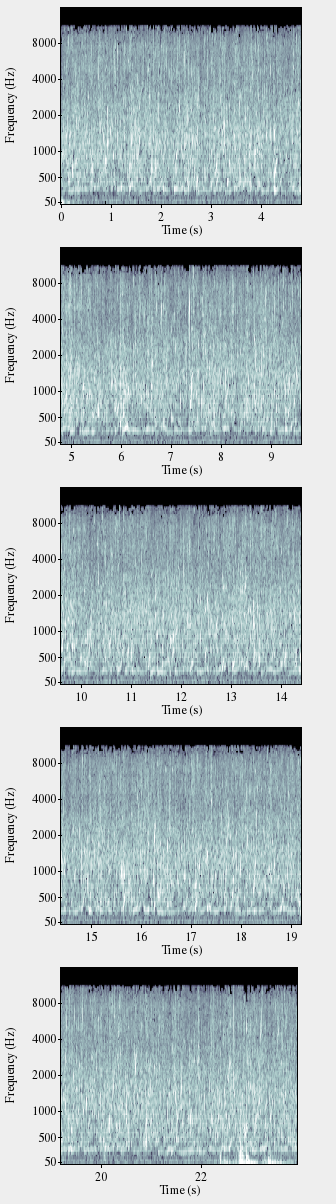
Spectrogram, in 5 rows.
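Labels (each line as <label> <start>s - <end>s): Water flowing steadily. 0.0s - 23.9s
Water gurgles continuously without a specific rhythm. 0.0s - 23.9s
A single plop sound. 4.1s - 4.5s
A single plop sound. 7.2s - 7.6s
A muffled plop sound. 22.6s - 23.1s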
